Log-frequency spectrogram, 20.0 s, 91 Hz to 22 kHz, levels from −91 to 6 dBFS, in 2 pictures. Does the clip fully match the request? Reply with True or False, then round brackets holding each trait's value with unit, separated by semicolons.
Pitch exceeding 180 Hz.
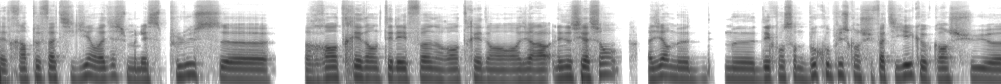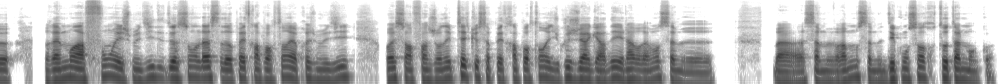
False (125 Hz)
